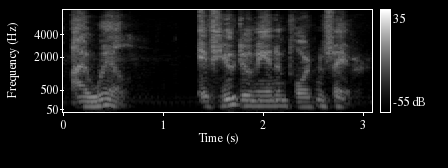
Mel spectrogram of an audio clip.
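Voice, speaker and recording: A man's voice: mid-range voice, fairly even intonation, moderate pace, pushed and bright, slightly rough. A man playing an exasperated, insistent young American fiancé in a radio mystery drama, urgent and commanding, at times pleading. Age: young adult.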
